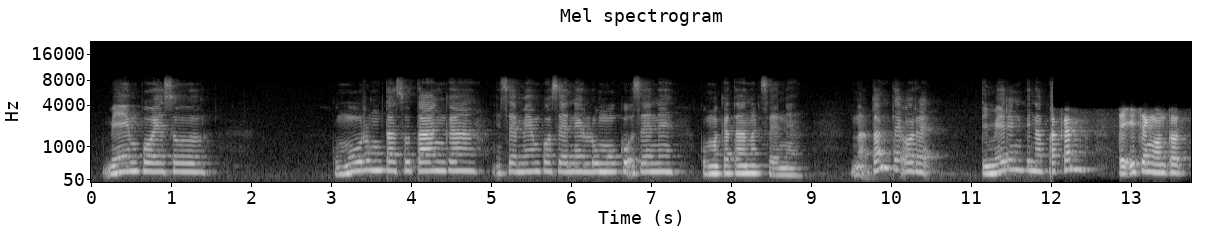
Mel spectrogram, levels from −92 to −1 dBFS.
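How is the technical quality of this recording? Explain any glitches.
The recording has two audible glitches, one brief and one lasting to the end; the Opus call path carries the speech with content up to about 8 kHz before the second one.

At 4.17 to 4.22 s, a short stall from a late packet: the jitter buffer ran dry, so the last sound was held for 22 ms. Nothing is skipped, unlike a dropout.

From 12.00 s to the end, the input was likely switched to a poorer device. After a 20 ms silence, the speech turns dull, with nothing above 3.6 kHz, about 5 dB level change, and new noise about 35 dB down.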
